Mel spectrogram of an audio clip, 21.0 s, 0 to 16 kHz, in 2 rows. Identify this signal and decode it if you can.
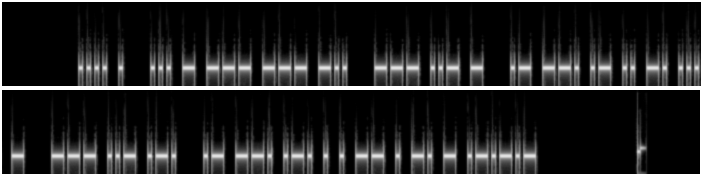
Morse code, heard as a keyed tone, about 20 wpm, 700 Hz. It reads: HE STOOD OUT AGAINST OUR AGREEMENT.
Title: Sentences from Top 1500 Words 20wpm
